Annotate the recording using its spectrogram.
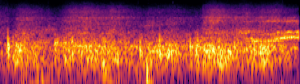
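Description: Steady noise of a live crowd and ring action echoing in a small hall, with faint voices within it.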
